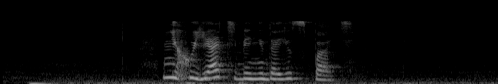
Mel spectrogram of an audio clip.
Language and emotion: Russian, neutral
